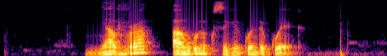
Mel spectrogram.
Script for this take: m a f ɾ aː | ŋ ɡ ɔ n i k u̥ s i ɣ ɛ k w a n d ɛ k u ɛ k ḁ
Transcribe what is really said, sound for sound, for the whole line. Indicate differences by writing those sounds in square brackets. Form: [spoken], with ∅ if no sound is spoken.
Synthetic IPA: [ɲ] a [v] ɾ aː | ŋ ɡ [u] n i k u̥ s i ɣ ɛ k w [ɛ] n d ɛ k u ɛ k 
